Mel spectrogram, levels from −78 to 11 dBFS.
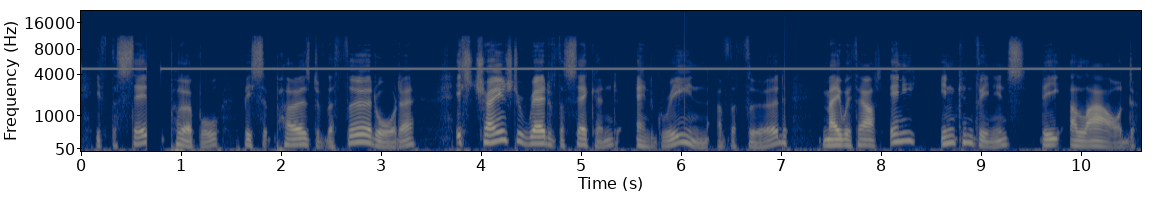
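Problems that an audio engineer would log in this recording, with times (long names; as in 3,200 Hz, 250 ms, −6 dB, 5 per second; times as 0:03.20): whistle 4,700 Hz −36 dBFS
0:00.65–0:00.79: drop-out 143 ms
0:06.03: click −19 dBFS
0:07.03: click −23 dBFS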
